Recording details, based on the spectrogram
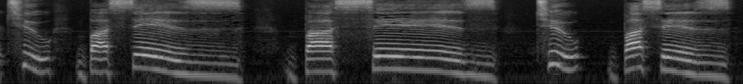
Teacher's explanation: the last sound you hear is that voiced Z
